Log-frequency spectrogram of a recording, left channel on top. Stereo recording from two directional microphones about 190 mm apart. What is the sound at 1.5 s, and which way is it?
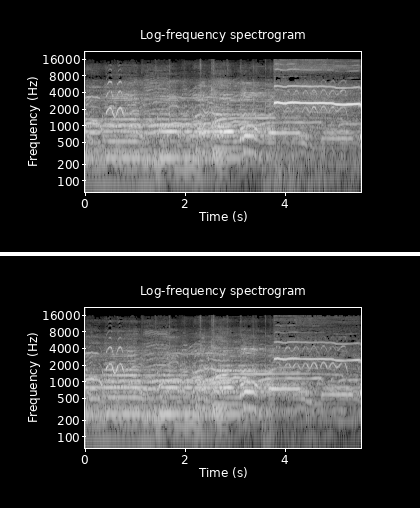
Music, 40° right (ahead or behind).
